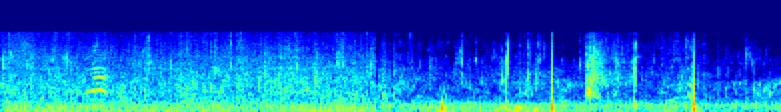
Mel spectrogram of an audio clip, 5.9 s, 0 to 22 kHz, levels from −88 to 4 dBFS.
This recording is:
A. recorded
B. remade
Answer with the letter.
B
